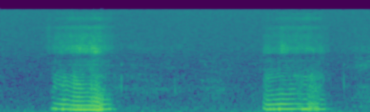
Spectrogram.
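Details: One-year-old dog Zikra asleep at night, snoring indoors: two droning, harmonic snore breaths, each about two-thirds of a second long and roughly two seconds apart, with a slight wheezy edge and near silence between them.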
